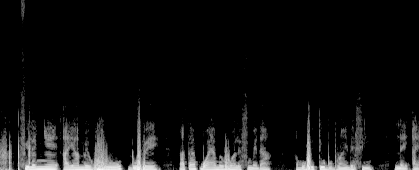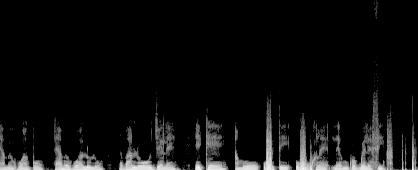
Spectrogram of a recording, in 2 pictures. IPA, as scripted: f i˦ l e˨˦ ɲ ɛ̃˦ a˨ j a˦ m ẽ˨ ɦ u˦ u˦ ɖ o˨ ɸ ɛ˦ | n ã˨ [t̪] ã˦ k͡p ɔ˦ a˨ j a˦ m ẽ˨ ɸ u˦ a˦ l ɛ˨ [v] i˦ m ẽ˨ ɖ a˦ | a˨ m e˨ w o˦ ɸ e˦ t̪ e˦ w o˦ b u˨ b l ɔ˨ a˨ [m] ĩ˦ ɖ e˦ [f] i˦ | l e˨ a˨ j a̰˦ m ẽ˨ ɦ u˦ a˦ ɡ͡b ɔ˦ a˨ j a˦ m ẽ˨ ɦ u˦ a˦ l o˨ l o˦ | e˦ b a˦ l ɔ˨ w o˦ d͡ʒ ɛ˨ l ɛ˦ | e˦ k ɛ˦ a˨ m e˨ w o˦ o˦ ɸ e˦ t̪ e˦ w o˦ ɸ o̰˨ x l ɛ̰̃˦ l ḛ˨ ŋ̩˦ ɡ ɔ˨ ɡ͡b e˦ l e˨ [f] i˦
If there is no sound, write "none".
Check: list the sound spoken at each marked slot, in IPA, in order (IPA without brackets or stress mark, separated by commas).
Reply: t̪, f, ɲ, f, f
